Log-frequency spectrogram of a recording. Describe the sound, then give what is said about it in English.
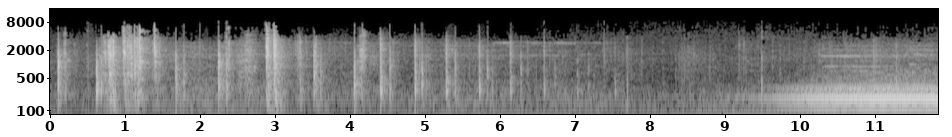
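A car tailing another car in a radio drama: a run of sharp knocks and clatters, then a steady mid-pitched engine drone that swells in and holds toward the end. “Watch it, Harrington. He's slowing down. Yeah. He's going to take that next corner. Stay at least a block behind him. Right. Hang on for the turn.”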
